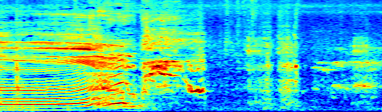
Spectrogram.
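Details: One of three agitated cattle, rope slipped, nearly bolting while being delivered; a long rich moo opens the clip, drops slightly in pitch and fades after under two seconds into quieter murmuring and faint background music.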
